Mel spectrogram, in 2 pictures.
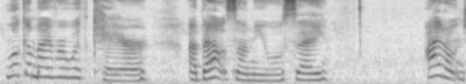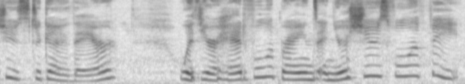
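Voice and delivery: lively, sing-song picture-book read-aloud; animated Dr. Seuss storytelling with rhyming bounce; reading to children. Acted. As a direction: read it like story time for a class of kids.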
